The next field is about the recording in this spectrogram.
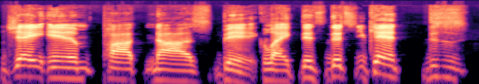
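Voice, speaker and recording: A man's voice: medium pitch, slow, pushed and bright, smooth, dry recording. Male, American, mid-range voice, dry recording. Emphatic, slangy, repetitive casual talk. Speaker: rapper and poet, guest. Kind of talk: casual music discussion.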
